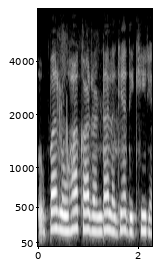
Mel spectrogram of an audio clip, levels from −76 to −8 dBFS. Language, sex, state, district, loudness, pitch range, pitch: Rajasthani, female, Rajasthan, Nagaur, -14 LUFS, 195-215 Hz, 200 Hz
